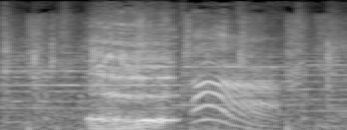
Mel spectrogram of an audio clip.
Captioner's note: burp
